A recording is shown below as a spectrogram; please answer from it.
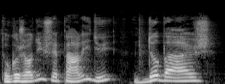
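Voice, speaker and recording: A man's voice: on the high side, animated, moderate pace, breathy edge. A middle-aged man co-hosting a casual podcast chat, explaining things at length with frequent hesitations. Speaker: podcast co-host.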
